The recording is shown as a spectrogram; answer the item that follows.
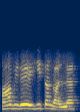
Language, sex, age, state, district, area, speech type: Punjabi, female, 18-30, Punjab, Tarn Taran, urban, conversation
